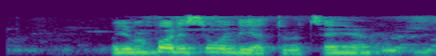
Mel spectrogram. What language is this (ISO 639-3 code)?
kin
